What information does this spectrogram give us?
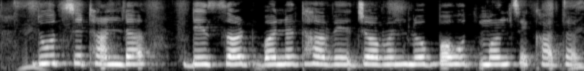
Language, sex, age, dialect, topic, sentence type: Bhojpuri, female, 41-45, Northern, agriculture, statement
